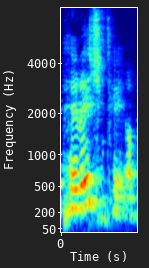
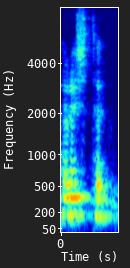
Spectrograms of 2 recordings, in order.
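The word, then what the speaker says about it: בראשית: 그래서 여기 맨 끝에 보시면 1이라고 써 있는데 첫 번째 게 베레시트예요. 베레시트. 태초에. 첫 번째 이렇게 기억처럼 생긴 거 있잖아요. 그게 부발음이 나는 거거든요. 베레시트.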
